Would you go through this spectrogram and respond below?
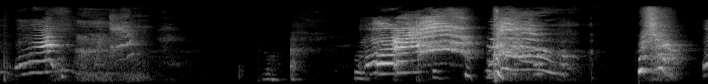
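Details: A young child's short, sharp sneeze-like burst among high-pitched giggles and laughter.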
